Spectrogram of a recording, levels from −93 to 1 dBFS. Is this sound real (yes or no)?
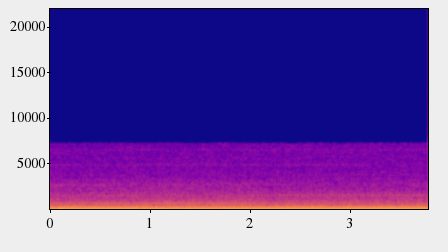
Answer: yes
